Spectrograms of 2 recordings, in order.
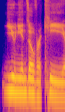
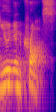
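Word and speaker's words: Union χ: could get a fucking Union Key sequel 358 Unions over Key or whatever the fuck he wants to call it. Unions over Key. Excuse you. It's Unchained Key and then Union Cross.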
